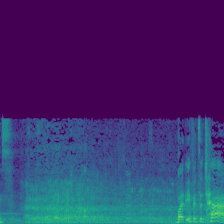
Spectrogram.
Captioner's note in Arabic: ضحك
